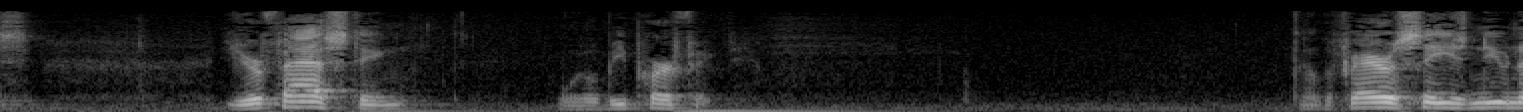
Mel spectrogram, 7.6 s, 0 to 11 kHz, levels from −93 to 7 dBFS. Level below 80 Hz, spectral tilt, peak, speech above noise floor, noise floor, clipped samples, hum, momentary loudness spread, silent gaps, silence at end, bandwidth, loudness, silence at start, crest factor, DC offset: -56 dBFS; -4.5 dB/octave; -10 dBFS; 36 dB; -65 dBFS; under 0.1%; none; 24 LU; none; 0 s; 8 kHz; -28 LUFS; 0 s; 24 dB; under 0.1%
